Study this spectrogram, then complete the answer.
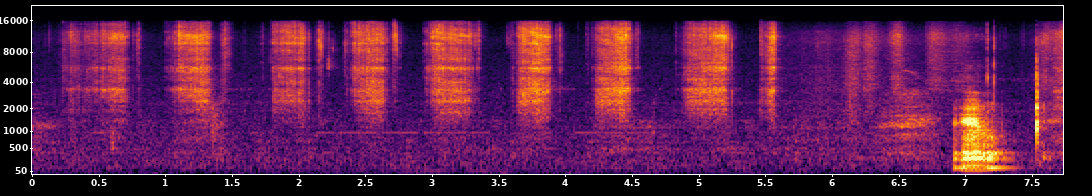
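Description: A razor scrapes across lathered stubble with the grain in short, rhythmic rasping strokes, each a brief gritty swipe with small pauses between. The strokes sound close and fairly loud, and no one speaks.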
